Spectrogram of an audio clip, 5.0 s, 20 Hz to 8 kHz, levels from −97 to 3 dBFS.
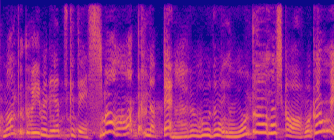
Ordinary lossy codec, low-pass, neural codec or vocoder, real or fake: none; none; codec, 16 kHz, 1 kbps, FreqCodec, larger model; fake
